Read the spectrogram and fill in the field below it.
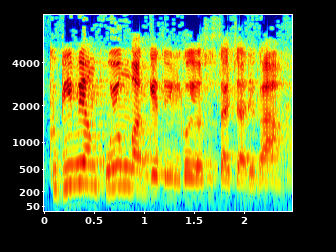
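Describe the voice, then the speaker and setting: A woman giving a lively lecture, telling stories and acting out quoted dialogue with frequent laughter. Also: mid-range voice, fast talker. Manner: animated, acts out quoted dialogue, laughs often. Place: lecture hall. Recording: echoey hall with faint noise.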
